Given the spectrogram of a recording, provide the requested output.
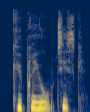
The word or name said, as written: cypriotisk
